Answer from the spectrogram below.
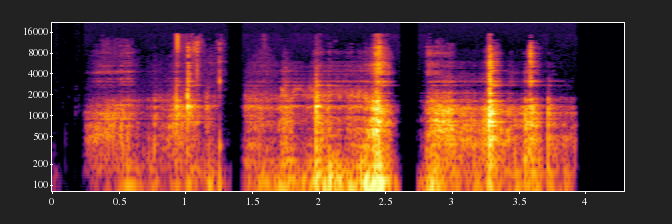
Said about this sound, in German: Da war eindeutig ein Geräusch auf dem Flur. Es war wie ein Schleifen, als würde etwas Schweres über den Boden gezogen werden, etwas Metallisches.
